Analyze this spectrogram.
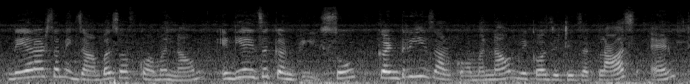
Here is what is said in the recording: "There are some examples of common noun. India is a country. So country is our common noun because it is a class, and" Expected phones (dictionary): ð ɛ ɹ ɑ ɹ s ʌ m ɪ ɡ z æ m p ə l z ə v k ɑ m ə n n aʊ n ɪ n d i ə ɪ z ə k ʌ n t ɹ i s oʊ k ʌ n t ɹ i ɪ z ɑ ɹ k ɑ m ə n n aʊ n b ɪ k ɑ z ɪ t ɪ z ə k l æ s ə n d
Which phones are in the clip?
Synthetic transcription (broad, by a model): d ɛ ɹ ɑ ɹ s ʌ m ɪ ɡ z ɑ m p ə l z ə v k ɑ m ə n n aʊ n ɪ n d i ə ɪ z ə k ʌ n t ɹ i s oʊ k ʌ n t ɹ i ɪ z ɑ ɹ k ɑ m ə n n aʊ n b ɪ k ɑ z ɪ t ɪ z ə k l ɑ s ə n d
